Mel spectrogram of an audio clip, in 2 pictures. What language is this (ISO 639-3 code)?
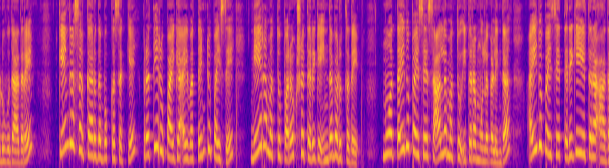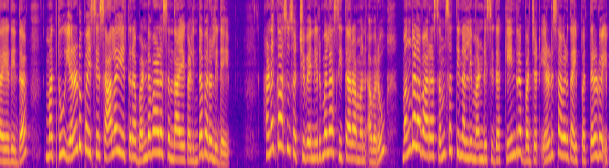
kan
